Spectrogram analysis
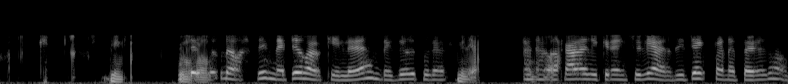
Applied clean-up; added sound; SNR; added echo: neural diffusion model UNIVERSE++.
